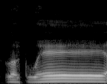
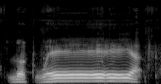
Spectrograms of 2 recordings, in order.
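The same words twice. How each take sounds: First: Said in the usual way. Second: Booming giant voice, much higher, louder and very slow; Jolly Green Giant. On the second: Retold or imitated. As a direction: stretch "Look way up" out like a big jolly giant calling. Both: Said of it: "Kinda like the Jolly Green Giant".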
